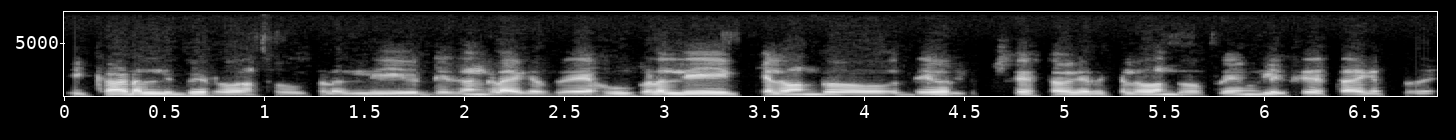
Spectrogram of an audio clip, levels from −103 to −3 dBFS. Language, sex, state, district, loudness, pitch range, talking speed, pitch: Kannada, male, Karnataka, Shimoga, -17 LUFS, 100-110 Hz, 70 wpm, 105 Hz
